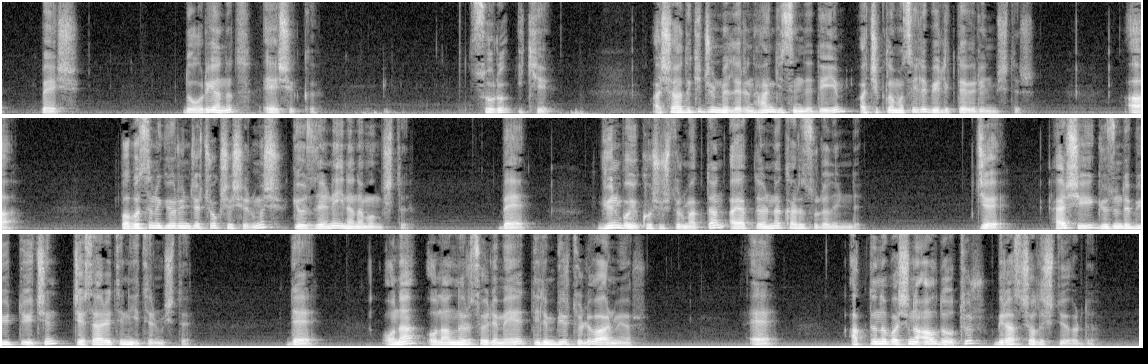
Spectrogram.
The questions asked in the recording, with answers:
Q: Aşağıdaki cümlelerin hangisinde deyim açıklamasıyla birlikte verilmiştir?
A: Doğru yanıt A şıkkı.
